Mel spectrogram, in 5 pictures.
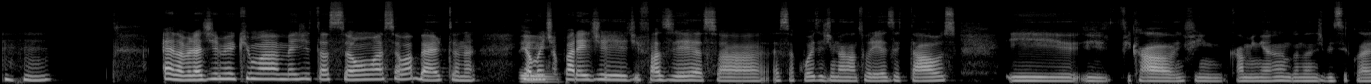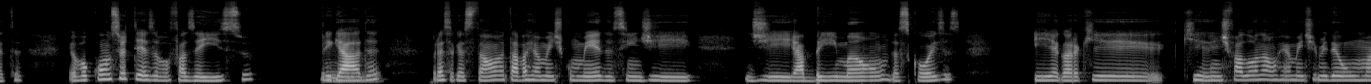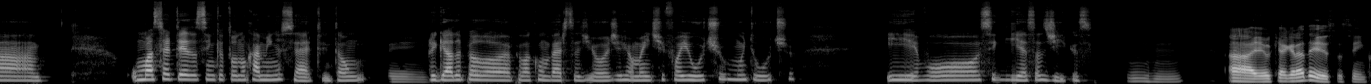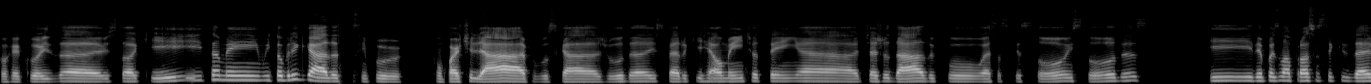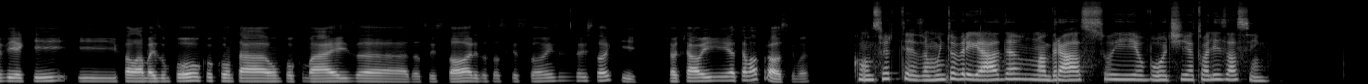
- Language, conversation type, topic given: Portuguese, advice, Como posso manter uma vida social ativa sem sacrificar o meu tempo pessoal?
- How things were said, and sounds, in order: tapping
